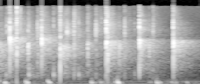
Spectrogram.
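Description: A small group of people clapping their hands, a quick uneven patter of claps that thins out toward the end.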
